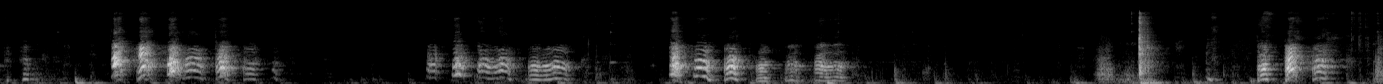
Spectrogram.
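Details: German Shepherd puppy, female and four months old, playing with her bowl and making funny noises: four bursts of warbling whines and grumbling yips separated by short pauses, with a few sharp clicks.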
